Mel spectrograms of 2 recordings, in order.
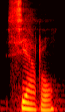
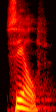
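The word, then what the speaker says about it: Sealth: So all things again cheap Seattle and that's not how it's pronounced. How is it pronounced? Seelf I don't know why but chief Self he knows because he's from that area.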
